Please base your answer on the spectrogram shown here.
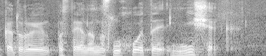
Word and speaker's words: ничек: И среди них одно из самых таких важных, те, которые постоянно на слуху, это «нищек». Вот эта русская буква «ч» на татарском языке читается как «щ», скорее, ближе к русскому «щ».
